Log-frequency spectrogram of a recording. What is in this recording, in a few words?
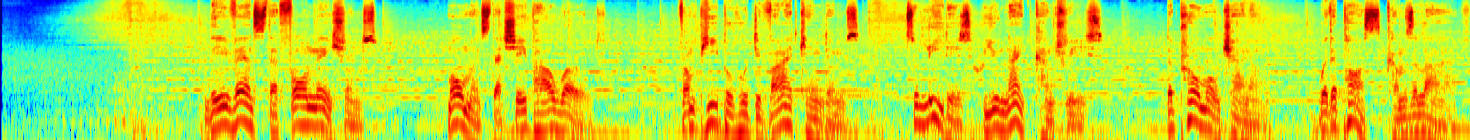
Promo; Siyajabula The Promo Channel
